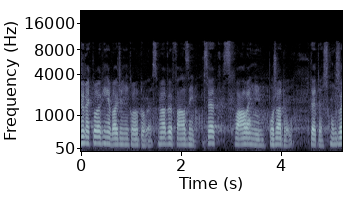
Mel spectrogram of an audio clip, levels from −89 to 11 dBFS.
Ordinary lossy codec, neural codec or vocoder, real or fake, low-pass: MP3, 48 kbps; autoencoder, 22.05 kHz, a latent of 192 numbers a frame, VITS, trained on one speaker; fake; 9.9 kHz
